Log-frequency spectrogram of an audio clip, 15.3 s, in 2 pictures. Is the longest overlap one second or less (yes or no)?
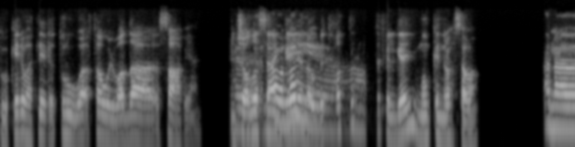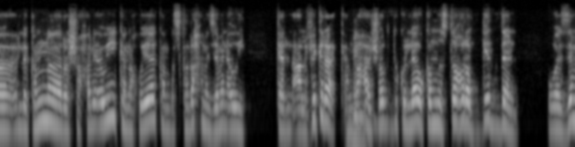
no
